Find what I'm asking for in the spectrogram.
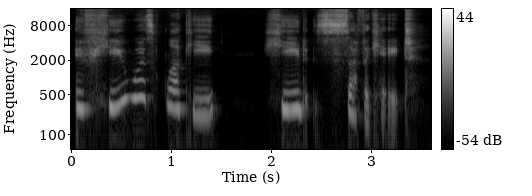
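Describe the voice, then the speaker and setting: A woman with a high voice narrates a story at an unhurried pace. She reads like an amateur audiobook narrator, expressive and following a script. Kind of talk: scripted narration of fan fiction.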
